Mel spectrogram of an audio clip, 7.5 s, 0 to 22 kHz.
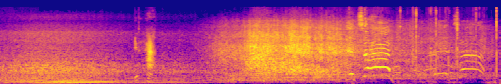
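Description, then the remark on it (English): A vintage propeller plane, leaving the ground for the first time in 60 years, drones with a deep, steady hum, then swells into a louder roaring rush as it powers up for takeoff, with excited voices calling out over it near the end. “It had been 60 years since that plane left the ground.”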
